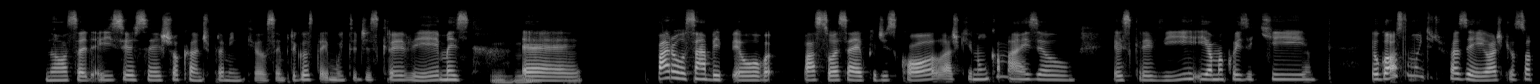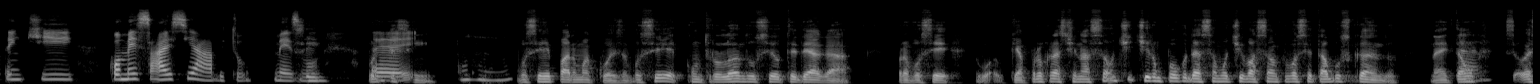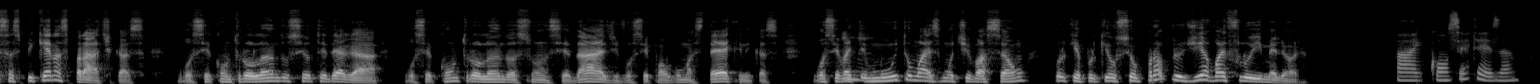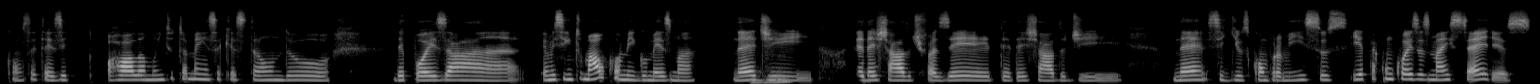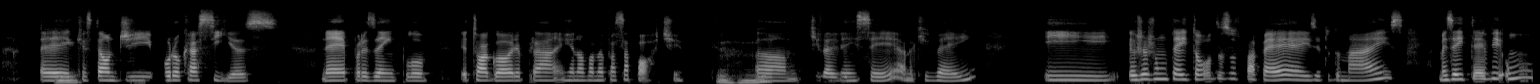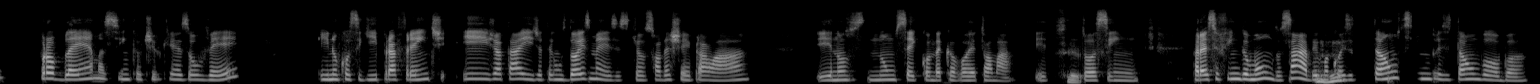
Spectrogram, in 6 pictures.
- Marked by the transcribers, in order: other background noise; tapping
- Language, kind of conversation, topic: Portuguese, advice, Como posso me manter motivado(a) para fazer práticas curtas todos os dias?
- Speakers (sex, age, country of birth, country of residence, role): female, 30-34, Brazil, United States, user; male, 50-54, Brazil, United States, advisor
